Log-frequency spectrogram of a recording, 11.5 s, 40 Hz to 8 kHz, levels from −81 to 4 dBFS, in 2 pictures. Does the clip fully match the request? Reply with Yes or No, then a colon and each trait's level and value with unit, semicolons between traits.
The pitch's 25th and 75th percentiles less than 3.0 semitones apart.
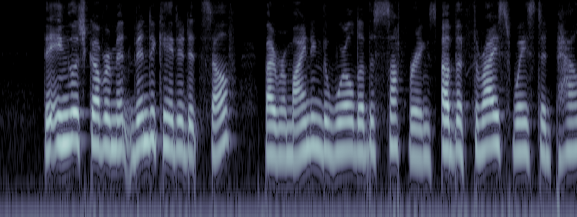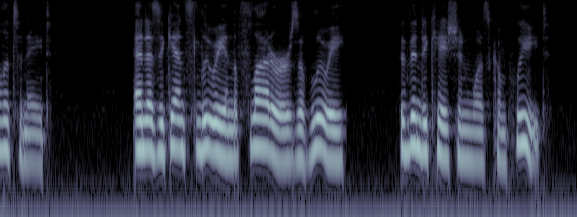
No: average, 3.5 semitones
